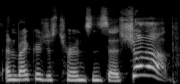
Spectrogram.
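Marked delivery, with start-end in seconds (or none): 1.3-1.7 high-pitched mock snap; angry retort. Host voices Riker silencing Picard, angry. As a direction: cut someone off with a high, acted outburst.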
